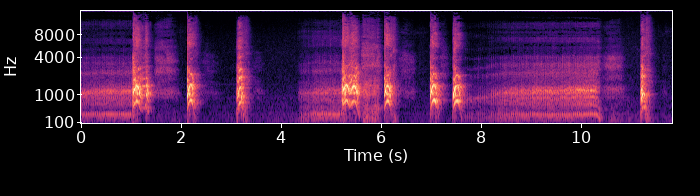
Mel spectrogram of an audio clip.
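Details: Bailey, a pet dog, barks repeatedly in short sharp bursts, often in pairs, between stretches of low sustained growling, including a long growl of about three seconds near the end.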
